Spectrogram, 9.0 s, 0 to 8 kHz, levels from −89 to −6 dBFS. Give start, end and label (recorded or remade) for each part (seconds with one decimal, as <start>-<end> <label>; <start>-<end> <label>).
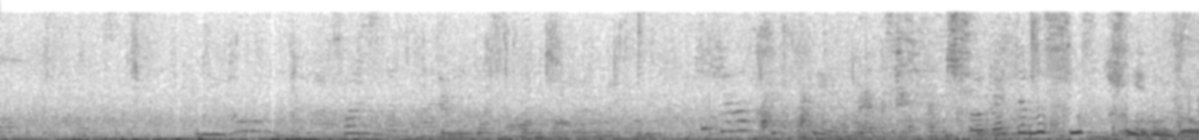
0.0-9.0 recorded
